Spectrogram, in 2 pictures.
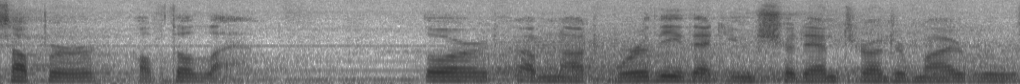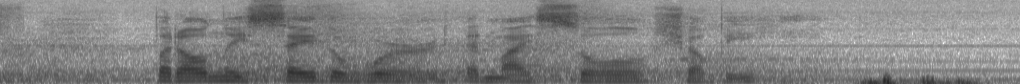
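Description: A middle-aged man speaks calmly through a microphone in a reverberant hall.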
